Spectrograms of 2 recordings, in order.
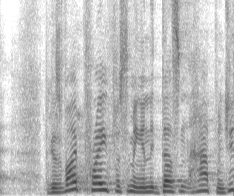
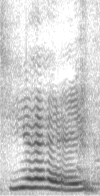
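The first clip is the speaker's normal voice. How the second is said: put-on child's cheer; 8 semitones higher than usual. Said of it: "And she said".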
